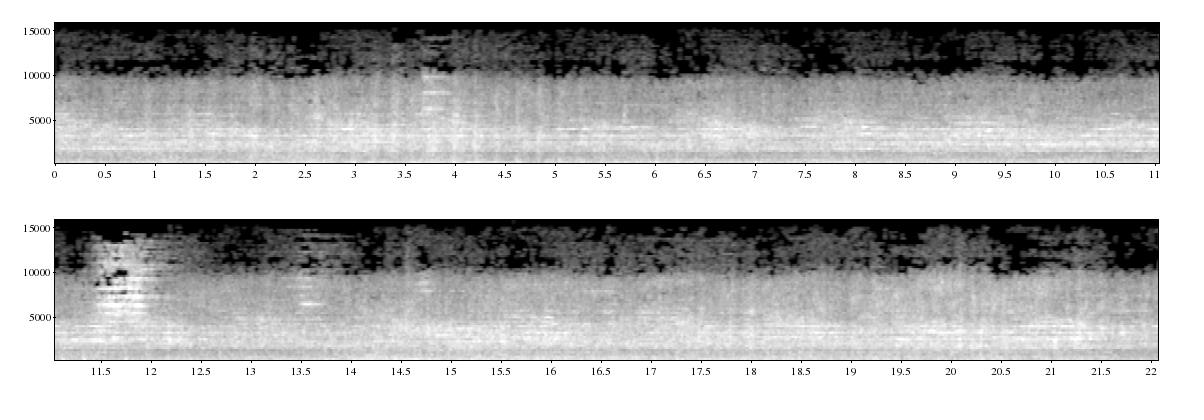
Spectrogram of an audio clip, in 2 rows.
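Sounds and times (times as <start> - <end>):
train wheels rumbling and rattling: 0.0 - 22.0.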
